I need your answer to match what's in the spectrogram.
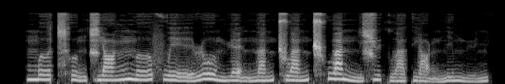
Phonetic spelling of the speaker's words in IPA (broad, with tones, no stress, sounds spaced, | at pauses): m ɤ˧˥ t͡sʰ ʊ̰˨˩ ŋ ɕ j ɑ˧˥ ŋ n̪ ɤ˧˥ f w ḛ˨˩ ɪ̯ ɻ o˥˩ ʊ̯ m ɥ ɛ̰˨˩ n n̪ a˧˥ n ʈ͡ʂ w a˧˥ n ʈ͡ʂʰ w a˥˩ n n̪ i˩ ɕ y˥˩ t̪ w ä˧˥ t̪ j ɑ̰˨˩ ŋ n̪ i˥ m y˧˥ n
